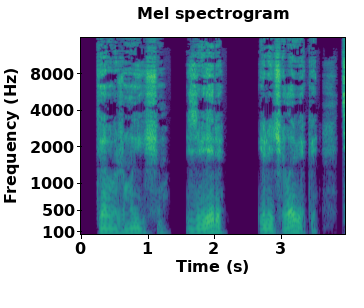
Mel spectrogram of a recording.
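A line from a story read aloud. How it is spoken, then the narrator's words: Quiet mutter. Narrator (Russian): тихо пробормотал он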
